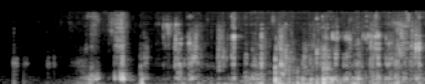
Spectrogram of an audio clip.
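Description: A person chewing a mouthful of red stew with meat and vegetables, close-miked. It starts about a second in as a dense run of crunches and mouth clicks.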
